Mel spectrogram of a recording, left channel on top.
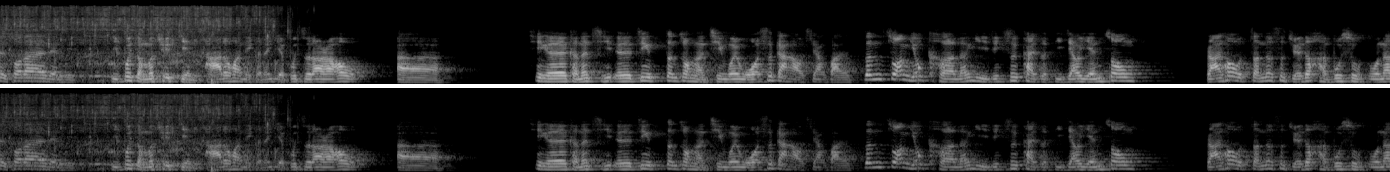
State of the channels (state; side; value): quieter; right; 7.7 dB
